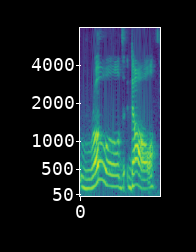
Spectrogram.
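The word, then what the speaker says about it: Roald Dahl: book was Matilda by rald doll am I saying that right Roald pronunciation roal do rolled doll okay so rolled doll the this one is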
